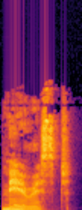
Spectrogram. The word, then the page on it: merest: British English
